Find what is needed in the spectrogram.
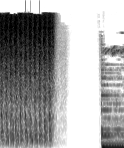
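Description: Rapid burst of automatic gunfire: evenly spaced shots in quick succession that cut off suddenly about a second in.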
